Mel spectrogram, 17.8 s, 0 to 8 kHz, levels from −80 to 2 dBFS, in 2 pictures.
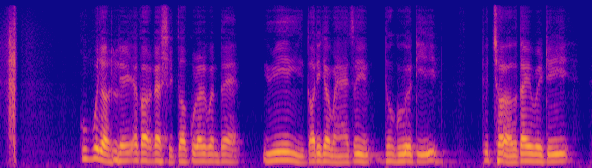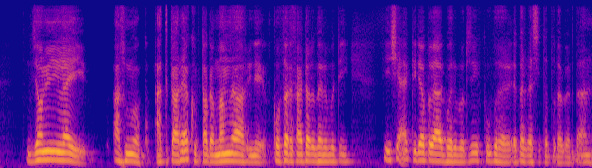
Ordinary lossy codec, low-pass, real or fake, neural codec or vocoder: MP3, 64 kbps; 7.2 kHz; fake; codec, 16 kHz, 0.5 kbps, FunCodec, trained on Chinese and English, 25 frames a second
